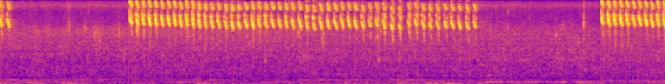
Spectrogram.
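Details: Cililin singing for a songbird-training master recording, clear with pauses: a long, rapid run of high metallic chips lasting over four seconds, a gap, then another burst starting, with a soft low background hum.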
